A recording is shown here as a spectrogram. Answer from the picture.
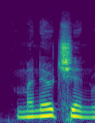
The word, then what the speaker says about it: Mnuchin: Am I pronouncing his name right? – Mnuchin.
